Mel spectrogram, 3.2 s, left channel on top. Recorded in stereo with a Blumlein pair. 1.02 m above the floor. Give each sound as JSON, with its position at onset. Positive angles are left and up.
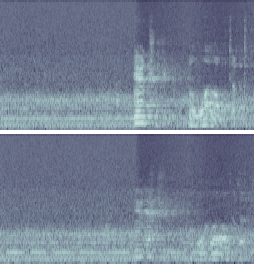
{"t": 1.7, "sound": "a man speaking", "azimuth_deg": 50, "distance_m": 9.5}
